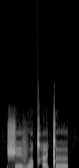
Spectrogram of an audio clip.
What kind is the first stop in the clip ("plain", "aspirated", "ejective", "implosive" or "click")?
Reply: aspirated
